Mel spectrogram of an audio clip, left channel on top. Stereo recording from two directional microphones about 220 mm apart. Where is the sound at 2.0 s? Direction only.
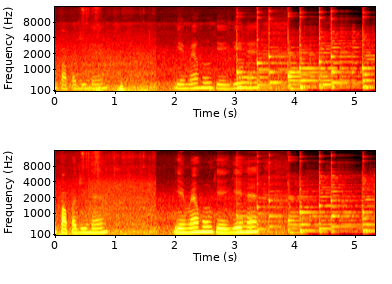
20° right (ahead or behind).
